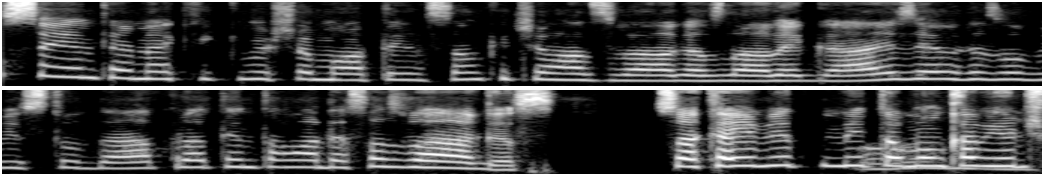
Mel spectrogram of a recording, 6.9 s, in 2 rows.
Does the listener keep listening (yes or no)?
yes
